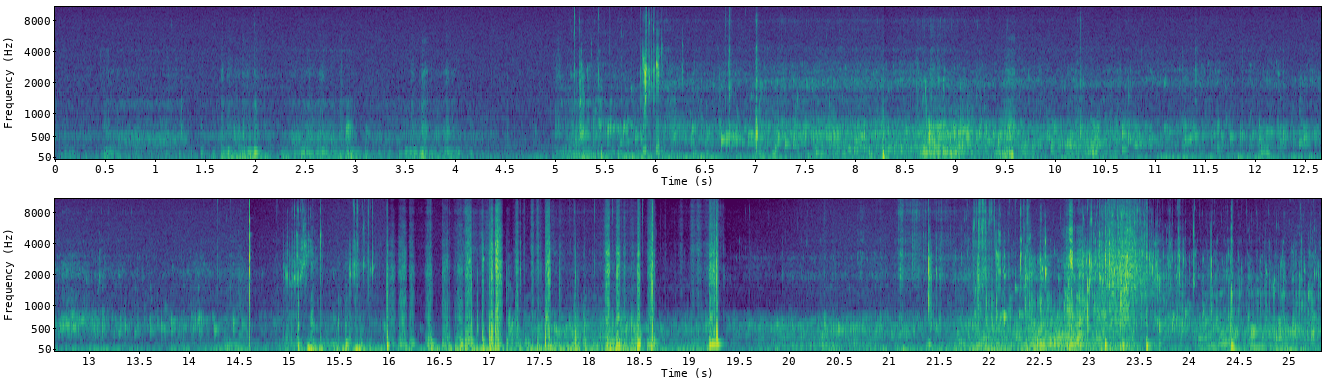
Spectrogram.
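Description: Water swishes and gurgles around an underwater microphone.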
